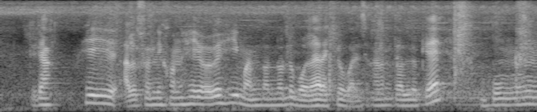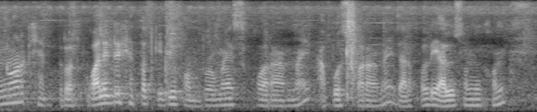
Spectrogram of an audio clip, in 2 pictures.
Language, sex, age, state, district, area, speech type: Assamese, male, 18-30, Assam, Kamrup Metropolitan, urban, spontaneous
